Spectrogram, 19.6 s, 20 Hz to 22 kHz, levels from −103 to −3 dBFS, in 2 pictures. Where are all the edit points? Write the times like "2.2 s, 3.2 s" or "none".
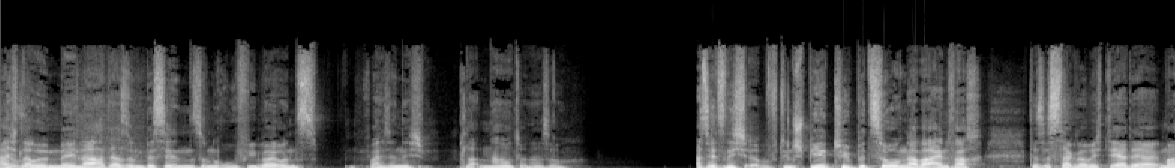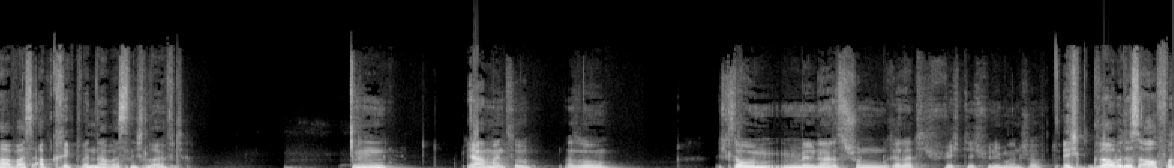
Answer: none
